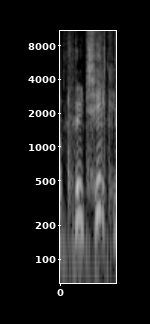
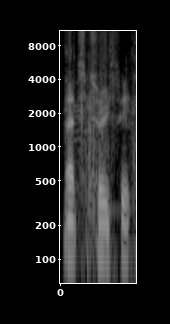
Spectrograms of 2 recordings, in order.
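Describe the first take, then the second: First: Irish "too thick" with a hard t for the th, said "tick"; Irish accent. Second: Said in the usual way. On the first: Shown as a demonstration. Streamer joking to chat with an Irish "too thick". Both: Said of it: "as they say in Ireland".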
